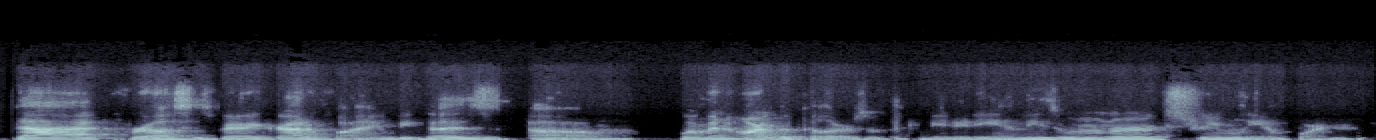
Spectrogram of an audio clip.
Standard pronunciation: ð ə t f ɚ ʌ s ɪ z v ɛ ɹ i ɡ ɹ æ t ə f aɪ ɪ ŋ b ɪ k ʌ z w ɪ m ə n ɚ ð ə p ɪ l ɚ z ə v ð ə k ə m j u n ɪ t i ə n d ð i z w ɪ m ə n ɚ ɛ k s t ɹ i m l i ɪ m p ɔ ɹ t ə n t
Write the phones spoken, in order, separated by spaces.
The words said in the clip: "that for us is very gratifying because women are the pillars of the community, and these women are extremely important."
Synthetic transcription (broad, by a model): ð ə t f ɚ ʌ s ɪ z v ɛ ɹ i ɡ ɹ æ t ə f aɪ ɪ ŋ b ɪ k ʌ z w ɪ m ə n ɚ ð ə p ɪ l ɚ z ə v ð ə k m j u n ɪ t i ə n ð i z w ɪ m ə n ɚ ɛ k s t ɹ i m l i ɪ m p ɔ ɹ t n t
